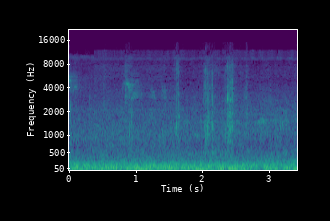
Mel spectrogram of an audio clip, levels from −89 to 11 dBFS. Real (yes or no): yes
